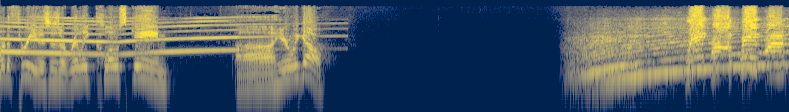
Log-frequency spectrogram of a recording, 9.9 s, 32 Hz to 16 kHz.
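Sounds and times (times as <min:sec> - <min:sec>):
speech: 0:00.0 - 0:02.2, 0:02.9 - 0:04.2
tornado siren winding up: 0:00.0 - 0:04.4, 0:07.0 - 0:09.8.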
